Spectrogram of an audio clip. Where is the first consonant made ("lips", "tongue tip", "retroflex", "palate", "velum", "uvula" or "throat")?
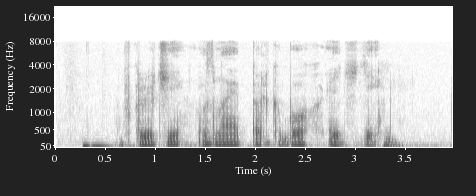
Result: lips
